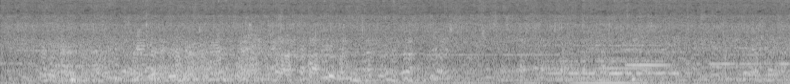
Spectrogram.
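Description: Steady rain falling in a dense, even hiss, with faint low background sound from a TV show playing underneath.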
